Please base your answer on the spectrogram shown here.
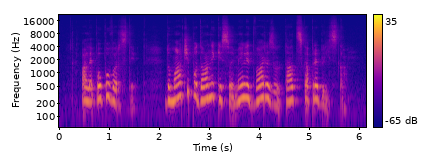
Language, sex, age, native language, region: Slovenian, female, 50-59, Slovenian, Drava region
